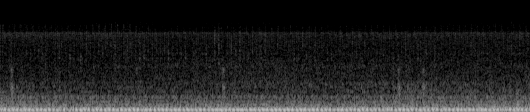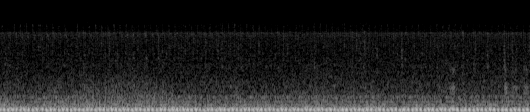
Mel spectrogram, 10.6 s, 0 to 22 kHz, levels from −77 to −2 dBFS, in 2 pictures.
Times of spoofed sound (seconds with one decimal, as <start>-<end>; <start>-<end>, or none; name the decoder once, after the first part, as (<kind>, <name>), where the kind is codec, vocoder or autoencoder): none

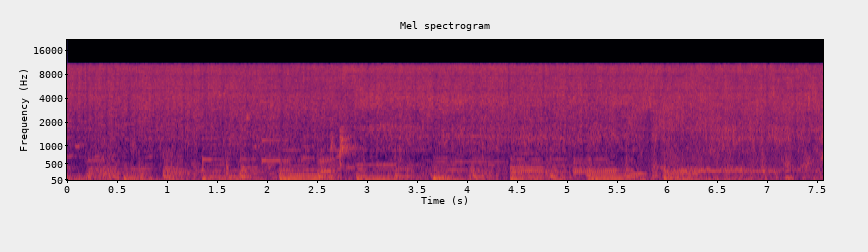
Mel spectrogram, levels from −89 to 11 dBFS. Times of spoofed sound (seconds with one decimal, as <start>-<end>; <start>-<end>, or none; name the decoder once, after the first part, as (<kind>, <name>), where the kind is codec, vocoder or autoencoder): 5.7-7.6 (codec, HILCodec)

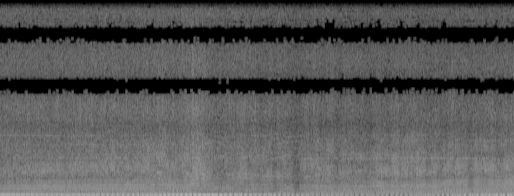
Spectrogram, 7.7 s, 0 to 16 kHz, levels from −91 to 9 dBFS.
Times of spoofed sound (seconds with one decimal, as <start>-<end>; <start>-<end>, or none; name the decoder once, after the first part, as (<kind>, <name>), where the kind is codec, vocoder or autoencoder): none

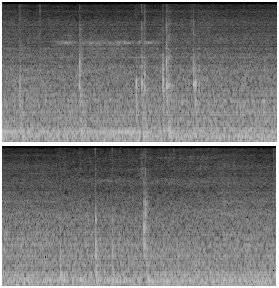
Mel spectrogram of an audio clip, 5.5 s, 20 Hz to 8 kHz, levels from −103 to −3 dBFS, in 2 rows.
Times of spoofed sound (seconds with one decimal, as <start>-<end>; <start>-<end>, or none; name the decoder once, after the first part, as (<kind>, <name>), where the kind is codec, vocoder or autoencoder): 0.0-3.3 (autoencoder, DAC-VAE); 4.9-5.5

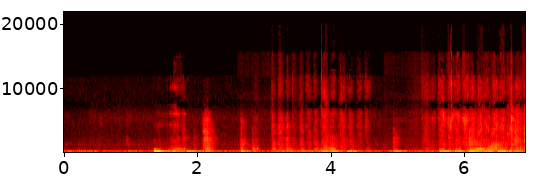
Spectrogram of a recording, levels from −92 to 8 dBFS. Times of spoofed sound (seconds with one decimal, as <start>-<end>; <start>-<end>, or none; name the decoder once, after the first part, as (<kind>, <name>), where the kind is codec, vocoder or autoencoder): 2.6-3.6 (autoencoder, DAC-VAE); 4.8-5.5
